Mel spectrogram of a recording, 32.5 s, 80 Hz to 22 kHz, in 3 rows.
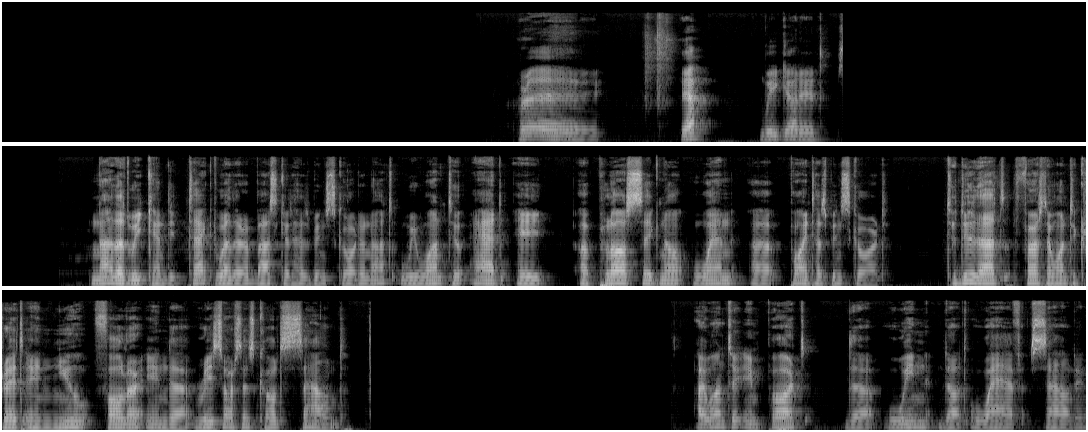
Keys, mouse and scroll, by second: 5.1 click, 5.7 click, 6.4 click, 7.1 click, 9.7-10.6 drag, 26.6 right click, 27.9 click, 30.2-32.1 typing.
